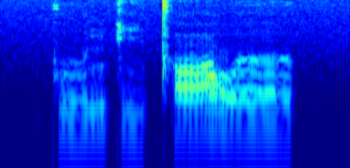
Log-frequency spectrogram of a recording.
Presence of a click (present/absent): absent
